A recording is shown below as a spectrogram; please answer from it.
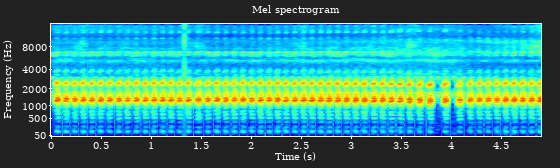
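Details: Frog calling in a steady, fast series of short mid-pitched croaking pulses, about four per second, evenly spaced and unbroken for the whole stretch, with no other clear sounds.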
